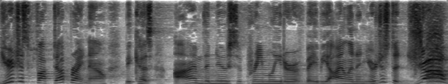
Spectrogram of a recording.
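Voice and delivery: heated rant. Answering someone during a rowdy group conversation: yelling. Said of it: "I'm sorry for yelling".

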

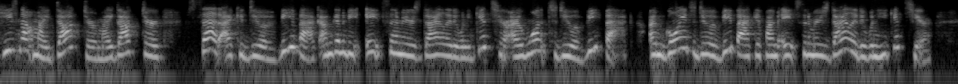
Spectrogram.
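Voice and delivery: acted-out very loud speech, near-yelling. A woman in labor retells what she told the nurse, retelling talking very loudly. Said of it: "but I am talking very loudly".

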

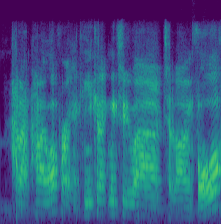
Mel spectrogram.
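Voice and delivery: put-on vintage telephone line voice. Demonstrating a voice effect made with virtual plugins; old telephone line voice. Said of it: "telephone exchanges where, and I can, I can do that one".

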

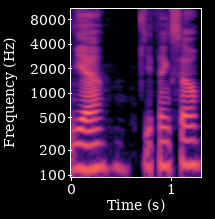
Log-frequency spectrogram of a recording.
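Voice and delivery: snide, catty put-on voice. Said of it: "With her fucking catty".

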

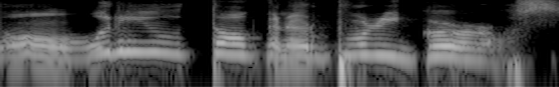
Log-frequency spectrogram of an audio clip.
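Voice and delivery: put-on mobster accent. Speaker recounts what they say to a friend at the bar, talking like a Sopranos guy. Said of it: "talking like a guy from The Sopranos".

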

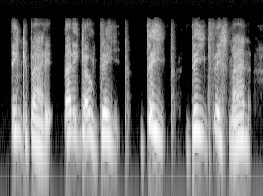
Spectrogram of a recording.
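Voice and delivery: shrill, very high, loud put-on ranting voice. Doing a half-remembered impression of a man, imitating his voice. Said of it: "I'm going to do the best his voice anyway".

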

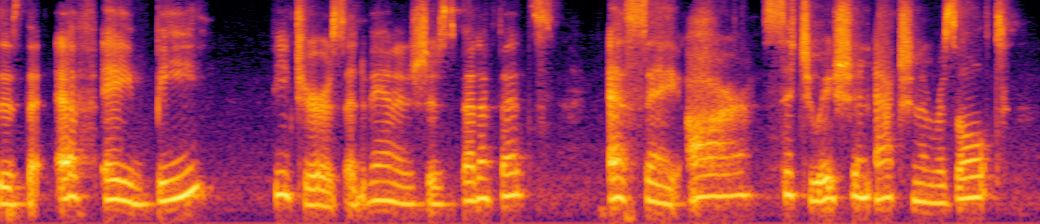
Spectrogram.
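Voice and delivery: slow, unhurried, deliberate, measured delivery. Listing frameworks for podcast listeners, saying these slowly. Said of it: "I'm going to say these slowly".

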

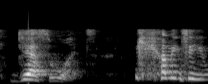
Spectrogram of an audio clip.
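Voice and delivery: loud, very high, showman announcer call. Praising a friend's announcer voice, the speaker mimics it: announcer voice impression. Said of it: "he even got the announcer voice".

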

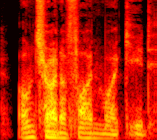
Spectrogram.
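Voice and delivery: low, very hushed put-on voice, almost under breath. Doing a quick voice bit: Jason Statham impression. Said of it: "That's Jason Statham. I just try to do a different voice than my own".

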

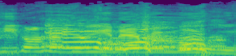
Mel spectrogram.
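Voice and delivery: high laughing shout.

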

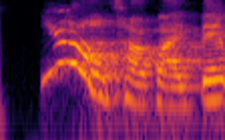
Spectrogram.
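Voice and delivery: ordinary talk

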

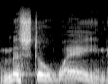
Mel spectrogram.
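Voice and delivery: very high, rasping, creaky put-on character voice. Showing how the Bane voice went on the first version: Bane voice. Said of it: "I did that voice".

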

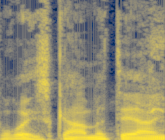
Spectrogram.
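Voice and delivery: plain

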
